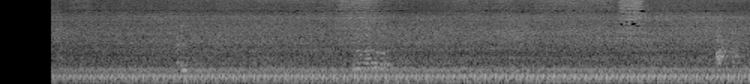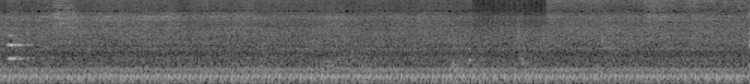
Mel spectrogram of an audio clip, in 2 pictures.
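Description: Compressed-air paint spray gun hissing steadily as it sprays paint onto a bus body panel, with a steady low hum underneath.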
